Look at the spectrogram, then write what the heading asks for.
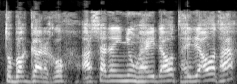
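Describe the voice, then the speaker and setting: A man as a high-voiced grumbling husband. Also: steady tone, brisk, bright, forceful tone, faint music behind. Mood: suspicious, aggrieved. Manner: complaining, nagging. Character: grumbling, long-suffering, suspicious husband. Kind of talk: Filipino comedy radio drama acting and narration.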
